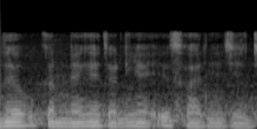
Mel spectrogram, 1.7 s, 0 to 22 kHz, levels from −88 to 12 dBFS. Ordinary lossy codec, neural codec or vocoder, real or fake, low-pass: none; none; real; none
